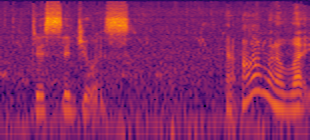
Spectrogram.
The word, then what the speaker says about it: deciduous: Deciduous. So it has 4 syllables. Deciduous.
